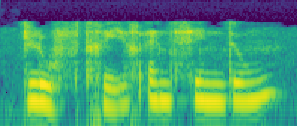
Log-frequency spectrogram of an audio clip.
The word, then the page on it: d' Lùftrehrentzindùng: Alsatian; Bas-Rhin; Reichshoffen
